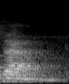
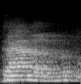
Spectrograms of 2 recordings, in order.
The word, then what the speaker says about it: Danu: two the people of the goddess down not the yogurts dannon refers to a river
